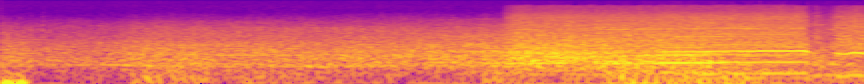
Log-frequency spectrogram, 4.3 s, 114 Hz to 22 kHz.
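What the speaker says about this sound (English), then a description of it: "So we can hear that engine sound from these BMW M8 GTE cars here" BMW M8 GTE race cars at Road Atlanta in iRacing, a steady droning engine roar heard from onboard, faint and continuous, rising slightly in pitch and intensity partway through.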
